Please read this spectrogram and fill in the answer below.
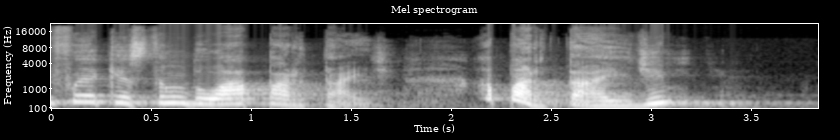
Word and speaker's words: apartheid: Apartheid, que se escreve ali, ó, também diferente, ó, A-P-A-R-T-H-E-I-D, apartheid.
